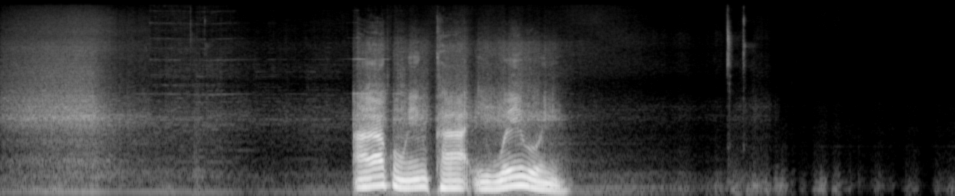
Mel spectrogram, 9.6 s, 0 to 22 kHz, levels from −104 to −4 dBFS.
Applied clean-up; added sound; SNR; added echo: neural mask model RNNoise.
